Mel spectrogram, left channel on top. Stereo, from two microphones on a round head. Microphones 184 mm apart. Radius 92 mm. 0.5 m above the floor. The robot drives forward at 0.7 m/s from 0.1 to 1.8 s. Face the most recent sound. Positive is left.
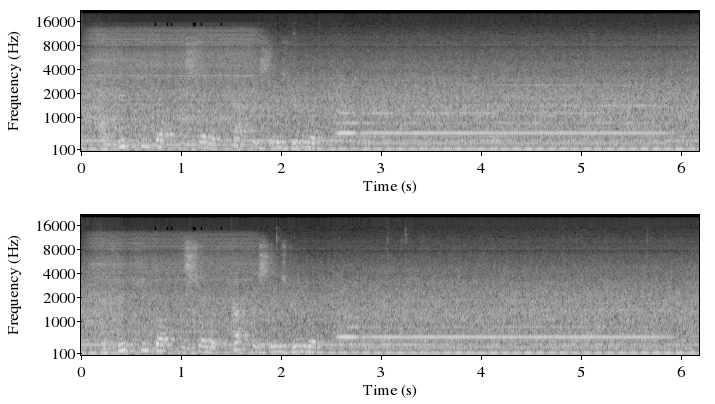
turn(degrees=55)  # may be behind; listen again after turning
